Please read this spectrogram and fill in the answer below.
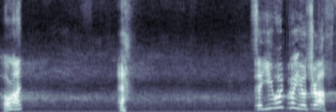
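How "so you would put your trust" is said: teasing disbelief. Real, not acted. Teasing volunteers.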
